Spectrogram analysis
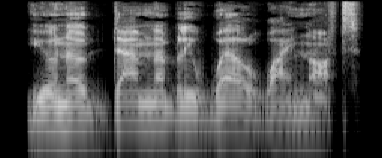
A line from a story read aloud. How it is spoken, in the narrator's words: Joshua snapped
